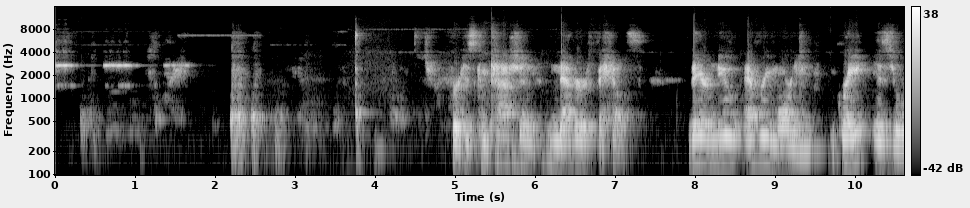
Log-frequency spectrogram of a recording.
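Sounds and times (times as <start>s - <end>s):
electronic alarm beeping: 0.0s - 6.2s
person clearing throat: 2.2s - 3.0s
speech: 5.0s - 10.6s.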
